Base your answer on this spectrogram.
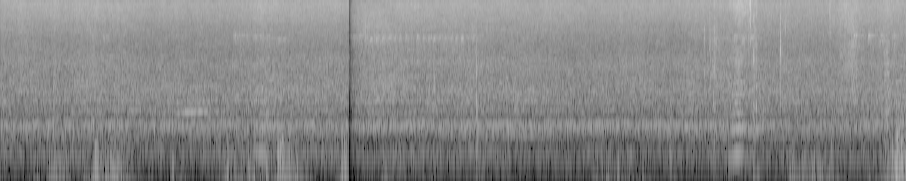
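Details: Honey bees from a swarm that had just moved into a garden bait hive in Leicestershire, England, in June, coming and going, fill the air with a steady, low droning buzz of many wings.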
